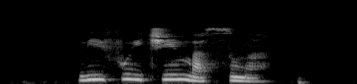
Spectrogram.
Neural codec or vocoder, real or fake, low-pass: none; real; 5.4 kHz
